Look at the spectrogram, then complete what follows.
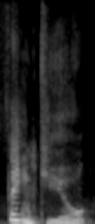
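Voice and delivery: high, loud, slow grateful cry; exclaimed. A narrator's reading. Mouse thanking her rescuer, loud and grateful. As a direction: burst out in thanks. Sophie voice.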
